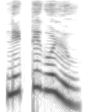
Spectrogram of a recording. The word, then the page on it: ನುಡಿಗೇಳ್: nuḍigēḷ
